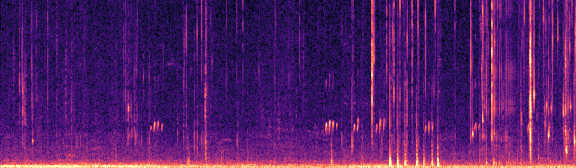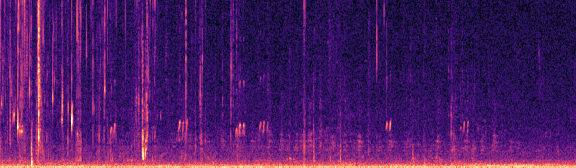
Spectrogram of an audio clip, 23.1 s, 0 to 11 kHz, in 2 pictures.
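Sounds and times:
steady low hum: 0.0s - 7.7s
ducklings peeping: 2.5s - 4.1s, 6.3s - 8.7s, 9.4s - 21.6s
small water splashes: 6.5s - 16.4s.

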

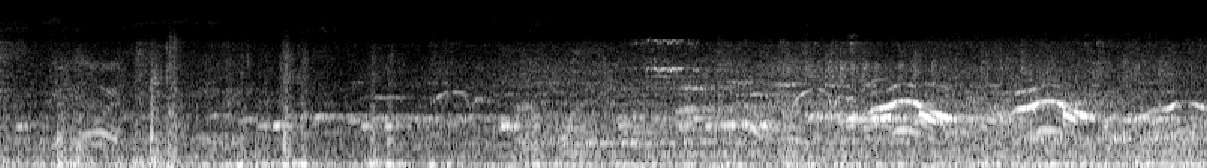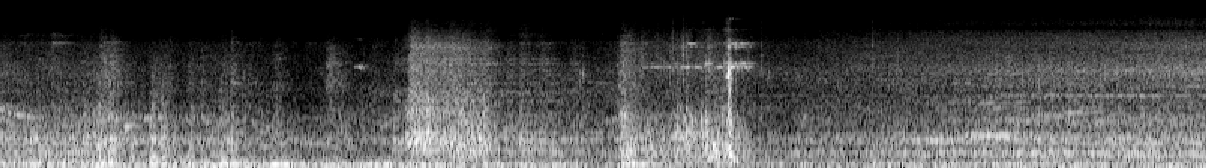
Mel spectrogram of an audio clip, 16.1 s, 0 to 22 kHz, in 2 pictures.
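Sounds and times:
roller coaster rumbling on track: 0.0s - 16.0s
rush of noise: 13.1s - 16.0s.

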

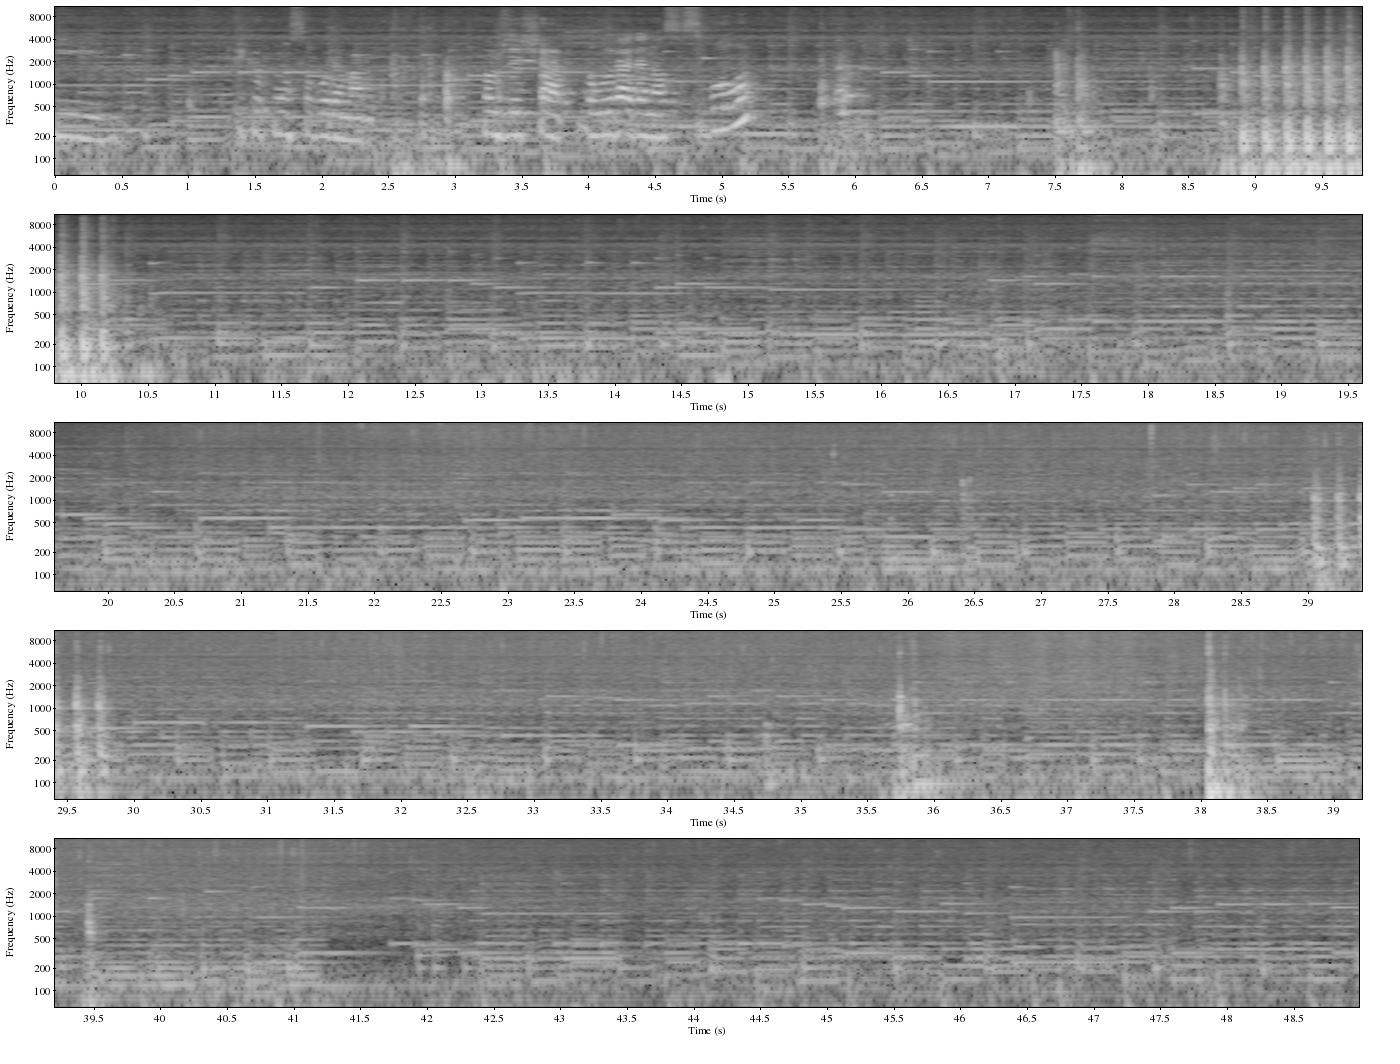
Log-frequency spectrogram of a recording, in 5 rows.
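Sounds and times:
onion sizzling in frying pan: 0.0s - 48.9s
knocks: 2.4s - 3.2s, 7.3s - 10.6s, 29.0s - 30.0s, 38.0s - 38.6s.

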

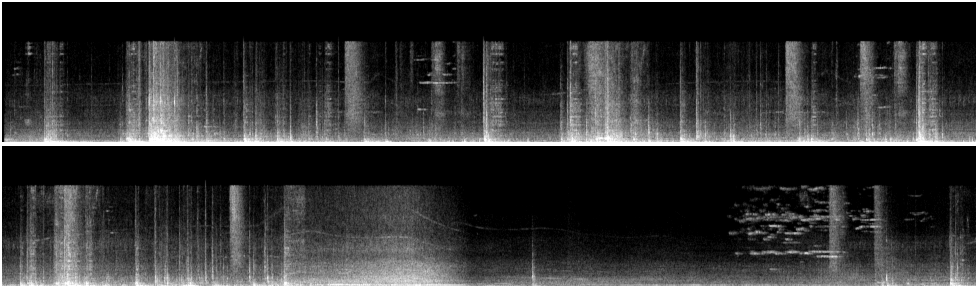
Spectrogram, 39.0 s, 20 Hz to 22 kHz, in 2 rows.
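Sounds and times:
garbage truck engine running: 0.1s - 27.0s
trash carts banging: 0.1s - 28.2s, 36.8s - 38.9s.

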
